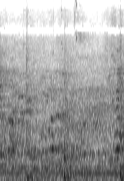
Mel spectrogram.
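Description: A basketball bouncing a few times on a hardwood gym floor, short low thumps about half a second and a little over a second in, with players' voices talking in the background.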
